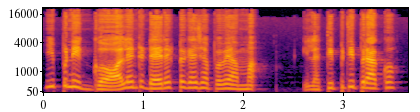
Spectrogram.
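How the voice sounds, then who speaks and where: A woman's voice: mid-range voice, lively intonation, quick pace, dry recording, lightly acted. A woman playing a devoted, affectionate yet firm young wife in a story, speaking expressively. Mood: irritated, firm. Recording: dry studio voice track.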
